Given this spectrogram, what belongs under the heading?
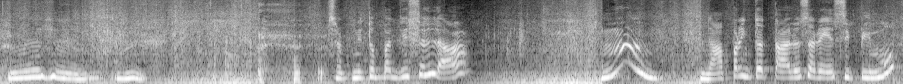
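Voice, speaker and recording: A woman acting in a Filipino radio drama as a soft-hearted young wife left by her husband, with a Filipino accent and an expressive, plaintive delivery. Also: sits high, takes it slowly, pauses often, background noise, exaggerated voice. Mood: delighted. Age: young adult. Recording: music behind the voice.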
